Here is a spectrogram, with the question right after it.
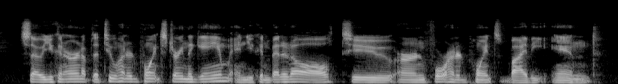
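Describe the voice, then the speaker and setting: In an unremarkable speaking voice, a man at medium pitch talks at a moderate pace with ordinary pitch variation, very even loudness and hardly any pauses. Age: 40s. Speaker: trivia quizmaster. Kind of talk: game show quizzing.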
